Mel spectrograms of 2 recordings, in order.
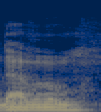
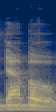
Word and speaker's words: Davao: I love Davao. Davao. Some people pronounce it Davao. Some people pronounce it Dabo with like a B.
